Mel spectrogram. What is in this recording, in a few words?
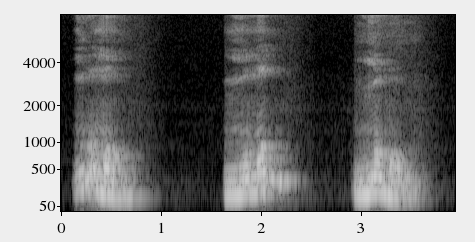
"ngumung", Dhurga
